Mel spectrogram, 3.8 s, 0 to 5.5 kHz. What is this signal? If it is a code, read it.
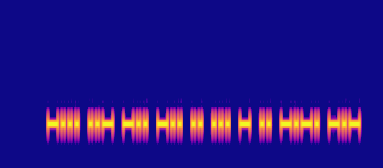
Morse code, heard as a keyed tone, about 37 wpm, 550 Hz. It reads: BUDDISTICK
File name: Ultimate Word List / 35WPM Ultimate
